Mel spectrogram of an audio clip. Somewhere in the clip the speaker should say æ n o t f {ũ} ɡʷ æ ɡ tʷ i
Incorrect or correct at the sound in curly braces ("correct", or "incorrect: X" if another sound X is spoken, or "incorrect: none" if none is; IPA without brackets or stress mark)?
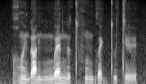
correct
